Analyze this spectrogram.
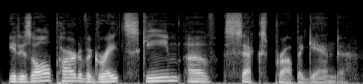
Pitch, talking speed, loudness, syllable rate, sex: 125 Hz, 180 wpm, -15 LUFS, 4.5 syllables/s, male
